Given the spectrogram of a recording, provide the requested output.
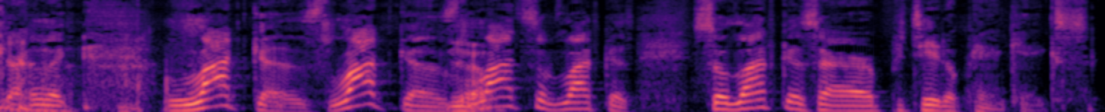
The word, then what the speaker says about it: latkes: Before our next call, Zorba, garlic and rosemary latkes.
